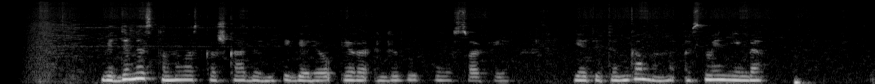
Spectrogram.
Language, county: Lithuanian, Alytus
